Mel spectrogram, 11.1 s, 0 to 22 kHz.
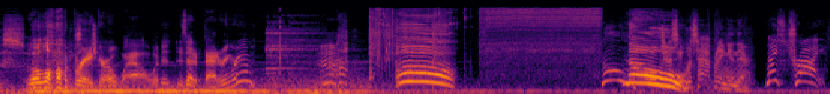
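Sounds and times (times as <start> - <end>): spray-paint can hissing: 6.4 - 8.0.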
